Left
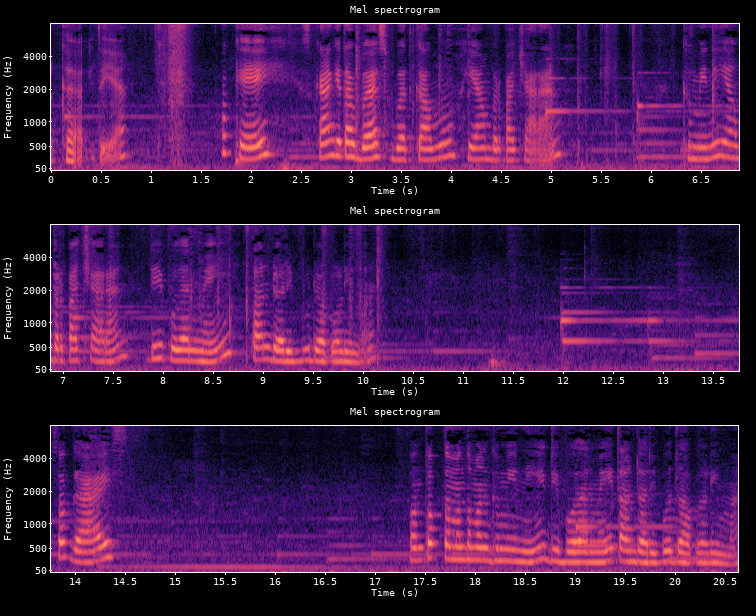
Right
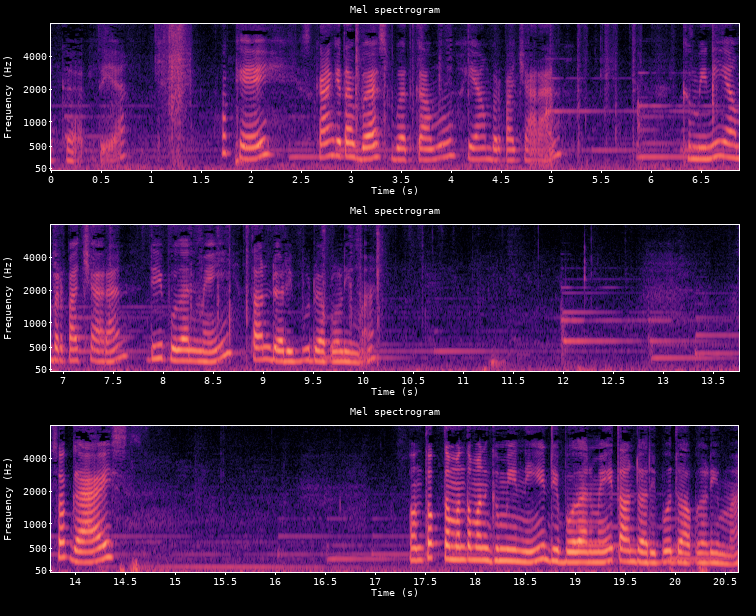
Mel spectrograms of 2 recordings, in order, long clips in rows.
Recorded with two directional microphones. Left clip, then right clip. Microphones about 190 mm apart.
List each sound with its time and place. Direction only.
0.1 s speech: 35° left (ahead or behind)
0.5 s speech: 20° left (ahead or behind)
1.7 s speech: 5° right (ahead or behind)
6.3 s a woman's voice: 15° right (ahead or behind)
13.8 s speech: 35° right (ahead or behind)
17.3 s speech: 35° right (ahead or behind)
